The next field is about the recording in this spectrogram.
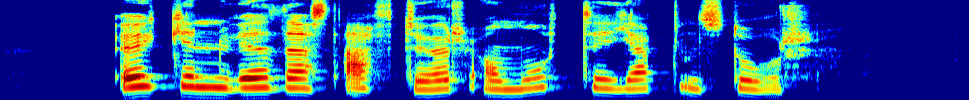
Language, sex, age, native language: Icelandic, female, 20-29, German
